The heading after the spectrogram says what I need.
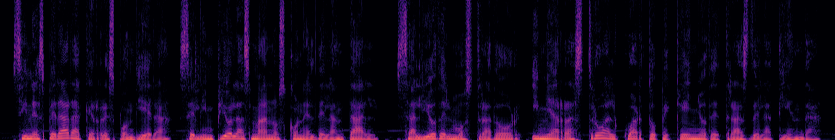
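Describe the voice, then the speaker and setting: A man's voice: mid-range voice, dark tone, dry recording. A man reading a somber, dramatic first-person story as scripted narration.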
